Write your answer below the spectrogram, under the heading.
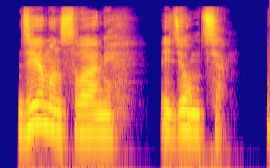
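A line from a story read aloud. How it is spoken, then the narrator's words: Exhaled words. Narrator (Russian): выдохнул Фарлак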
